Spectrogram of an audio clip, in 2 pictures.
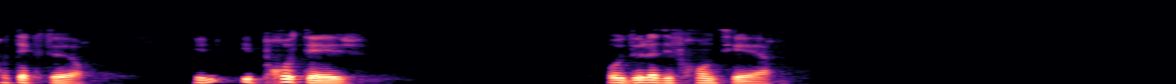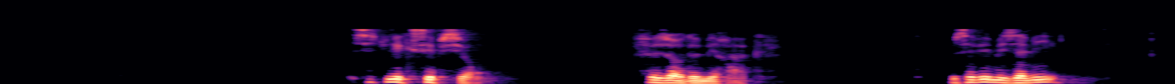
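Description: An elderly man speaks calmly and slowly in short phrases, close to a microphone.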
